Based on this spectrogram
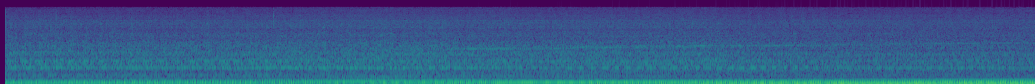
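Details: Cummins diesel idling with a light, hit-and-miss ticking that comes and goes every few seconds; cause unknown to owner.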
